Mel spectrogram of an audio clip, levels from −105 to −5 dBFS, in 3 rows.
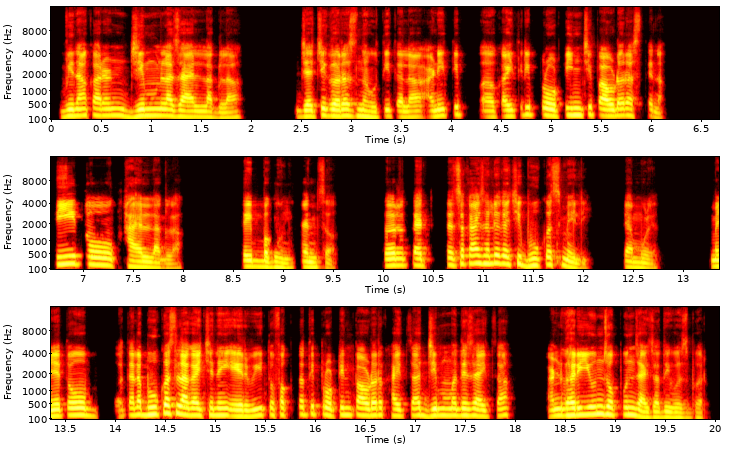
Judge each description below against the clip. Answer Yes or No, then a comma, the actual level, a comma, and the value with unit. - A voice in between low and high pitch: Yes, medium, 170 Hz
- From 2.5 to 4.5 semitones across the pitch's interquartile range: Yes, average, 3.8 semitones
